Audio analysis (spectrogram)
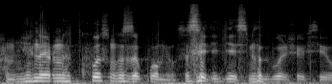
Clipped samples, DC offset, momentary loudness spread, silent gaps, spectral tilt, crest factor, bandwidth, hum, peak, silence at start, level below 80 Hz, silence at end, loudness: under 0.1%; under 0.1%; 8 LU; none; -6 dB/octave; 18 dB; 18 kHz; none; -2 dBFS; 0 s; -36 dBFS; 0 s; -21 LUFS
